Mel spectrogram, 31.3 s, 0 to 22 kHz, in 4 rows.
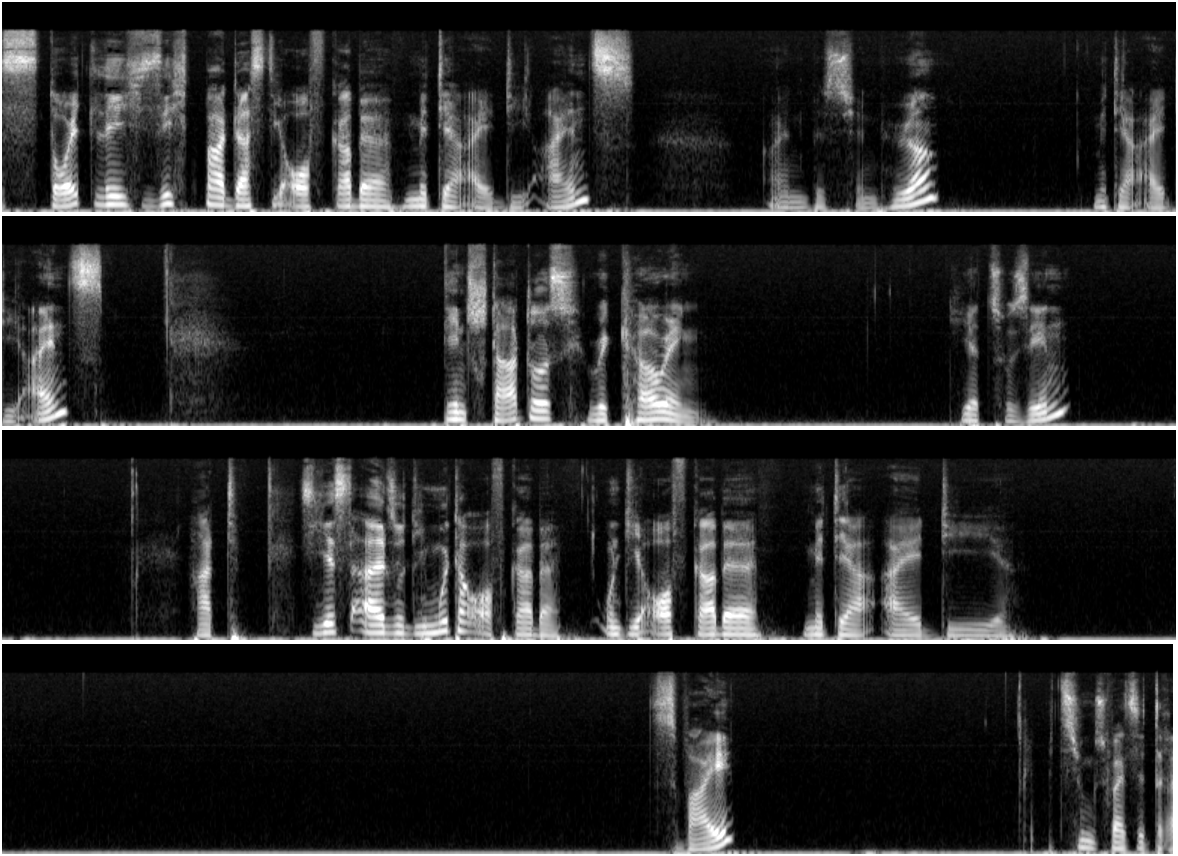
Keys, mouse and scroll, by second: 4.5-7.1 drag, 13.8 click, 14.3-16.0 drag, 23.6-28.9 drag.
